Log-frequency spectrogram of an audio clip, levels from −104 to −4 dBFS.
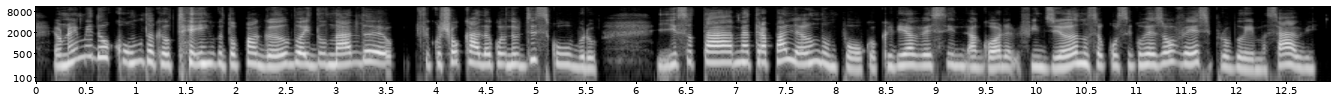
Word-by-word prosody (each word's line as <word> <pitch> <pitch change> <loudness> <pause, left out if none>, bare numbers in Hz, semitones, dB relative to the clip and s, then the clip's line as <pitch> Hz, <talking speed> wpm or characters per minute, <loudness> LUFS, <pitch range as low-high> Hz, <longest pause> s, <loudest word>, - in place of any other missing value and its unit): eu 225 - -2
nem 270 +8 +2
me 420 +1 -6
dou 390 -1 +2
conta 295 -1 -1
que 260 - -3
eu 245 - +2
tenho, 260 +1 +1
que 260 - -9
eu - - -7
tô 240 +1 -1
pagando, 240 0 +1
aí 245 -1 +5
do 250 +2 -5
nada 265 +4 +3
eu 255 - +1 0.2
fico 255 +1 -8
chocada 265 -1 +1
quando 245 -1 -2
eu 245 - -1
descubro, 220 - -4 0.6
e 225 +2 -5
isso 255 +4 -5
tá 280 -1 +7
me 285 +1 +1
atrapalhando 285 -1 +1
um 220 - -2
pouco, 195 -2 -6
eu - - -11
queria 230 +4 0
ver 230 0 -1
se 230 0 -7
agora 200 0 -1
fim 210 -1 -5
de 195 0 -4
ano, 245 +5 +3
se 240 - -5
eu 225 - -5
consigo 225 +1 -7
resolver 255 +2 0
esse 270 -6 -5
problema, 190 -5 -6
sabe. 205 -3 +1
245 Hz, 200 wpm, -24 LUFS, 220-275 Hz, 0.6 s, tá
